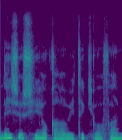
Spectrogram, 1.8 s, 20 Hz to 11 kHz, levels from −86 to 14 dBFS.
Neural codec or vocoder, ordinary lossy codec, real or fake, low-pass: none; AAC, 64 kbps; real; 9.9 kHz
